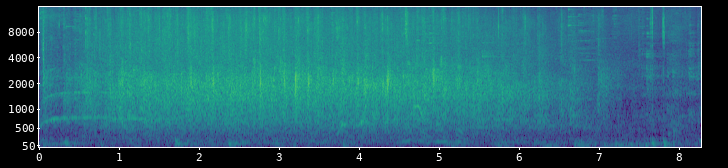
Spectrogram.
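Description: An audience at an Arizona awards event claps to welcome a reverend to the stage, sustained applause from a sizeable crowd that swells and then tapers off.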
